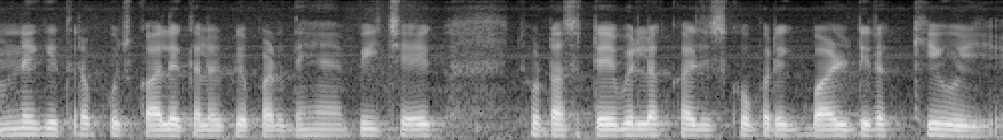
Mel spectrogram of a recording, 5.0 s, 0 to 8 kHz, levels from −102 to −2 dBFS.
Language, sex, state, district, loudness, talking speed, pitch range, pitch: Hindi, male, Uttar Pradesh, Shamli, -17 LUFS, 260 wpm, 115-120 Hz, 120 Hz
